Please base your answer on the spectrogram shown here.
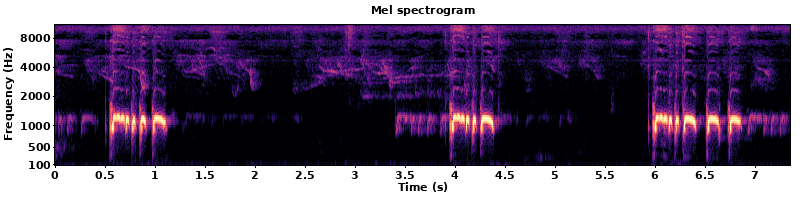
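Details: Zebra dove of a local type singing on a home terrace, used to lure other doves: three quick trilled cooing phrases of clipped notes, spaced roughly every two to three seconds, with soft quieter coos between phrases.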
